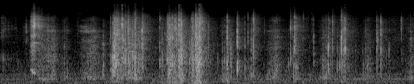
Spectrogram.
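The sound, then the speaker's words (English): Crisp crunching of salt and vinegar pork rinds being chewed, a string of irregular crackly bursts with a few louder crunches, no talking. “That's one thing about pork rinds that I think differs from a lot of snack food, is it's a really crunchy, it's really chewy.”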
